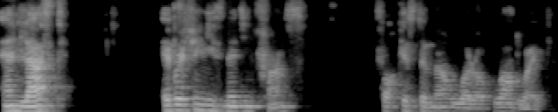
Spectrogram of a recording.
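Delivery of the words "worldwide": ordinary talk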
